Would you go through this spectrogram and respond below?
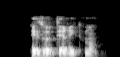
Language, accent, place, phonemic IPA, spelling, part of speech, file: French, France, Lyon, /e.zɔ.te.ʁik.mɑ̃/, ésotériquement, adverb, LL-Q150 (fra)-ésotériquement.wav
- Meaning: esoterically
